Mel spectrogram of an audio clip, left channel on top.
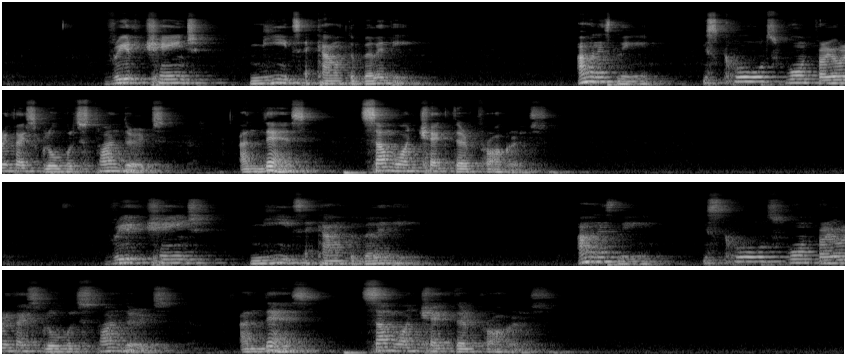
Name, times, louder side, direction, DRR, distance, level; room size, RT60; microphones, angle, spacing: voice 1, 1.0-2.0 2.5-4.1 5.8-6.5 7.0-10.1 10.8-11.5 12.0-14.0, left 4 dB, 70° left, 7 dB, 0.5 m, -26 dB
3.6 x 3.2 x 4.4 m, 0.82 s
head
